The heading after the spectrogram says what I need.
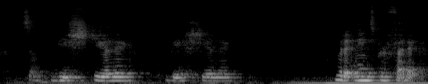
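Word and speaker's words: Вещий: And by the way, there are two sh sounds in Russian, and I cannot pronounce them distinctly. So I'm using the one that is often transliterated like sh. So Vichy Oleg.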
